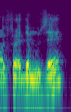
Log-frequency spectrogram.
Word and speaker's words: Alfred de Musset: clásicos para entonces como alfred de musset como vamos a pronunciarlo a la francesa como hijo víctor hugo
